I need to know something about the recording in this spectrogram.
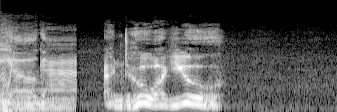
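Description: A young girl speaks in surprise.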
